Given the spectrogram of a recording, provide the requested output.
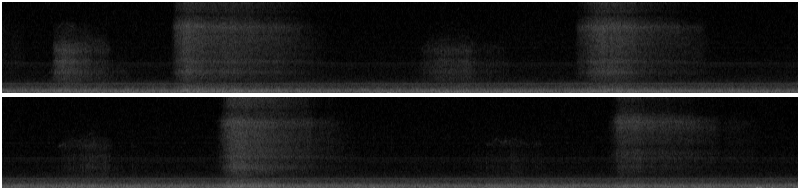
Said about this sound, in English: Are you breathing? Breathe with me.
